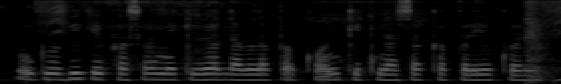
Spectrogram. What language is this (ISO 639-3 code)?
bho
